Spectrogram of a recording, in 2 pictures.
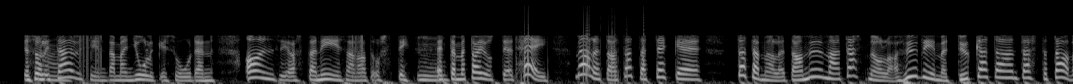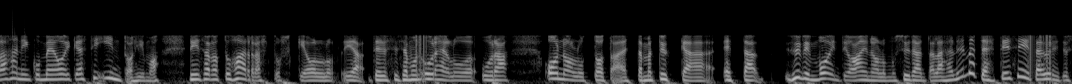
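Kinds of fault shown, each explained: Bit errors on a digital phone line: flipped bits in the 8-bit telephone samples each corrupt a single sample, giving sharp ticks and crackle over intact speech; heard as short crackle bursts at 0.80–1.01 s, 3.52–3.62 s, 14.89–14.99 s and 21.01–21.25 s.
Processor overload crackle: audio buffers of roughly 1.5 ms missed their deadlines and were filled with stale audio, leaving hard-edged repeats that sound like gritty tearing; a long burst runs from 5.21 to 6.44 s and a brief one at 10.86–11.06 s.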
